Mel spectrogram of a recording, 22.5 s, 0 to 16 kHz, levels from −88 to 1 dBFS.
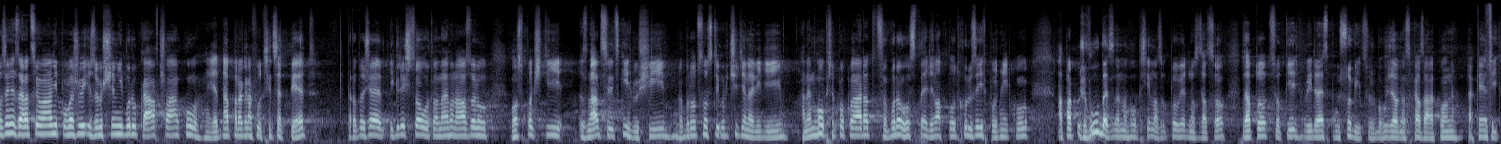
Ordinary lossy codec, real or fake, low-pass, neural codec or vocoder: AAC, 96 kbps; fake; 14.4 kHz; codec, 32 kHz, 1.9 kbps, SNAC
